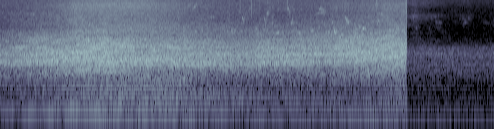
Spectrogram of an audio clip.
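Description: A steady rushing outdoor background noise with a faint low hum, swelling over the first two seconds, that cuts off abruptly about eight seconds in. Quieter outdoor background with faint bird chirps follows.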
